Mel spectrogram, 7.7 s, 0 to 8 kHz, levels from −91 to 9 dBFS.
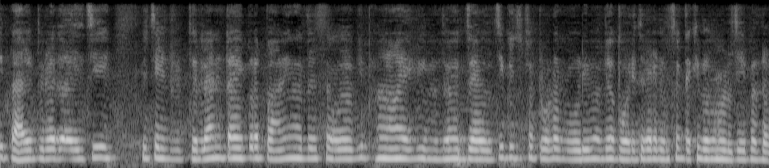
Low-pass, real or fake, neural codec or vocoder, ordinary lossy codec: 7.2 kHz; fake; codec, 44.1 kHz, 2.6 kbps, DAC; none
